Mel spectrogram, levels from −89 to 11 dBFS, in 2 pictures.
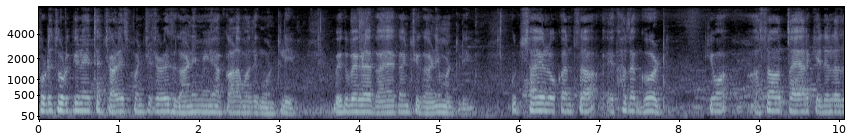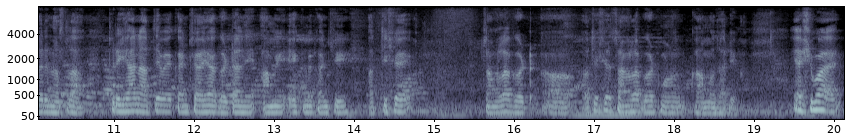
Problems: constant background noise, continuous background conversations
